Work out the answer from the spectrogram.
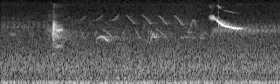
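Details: Red-winged Blackbird in the wetland of Somenos Marsh Conservation Area, Cowichan Valley, Vancouver Island, British Columbia: a brief high note, then a faint run of quick high strokes, ending in a loud, high, downward-slurred whistle over a quiet background.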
